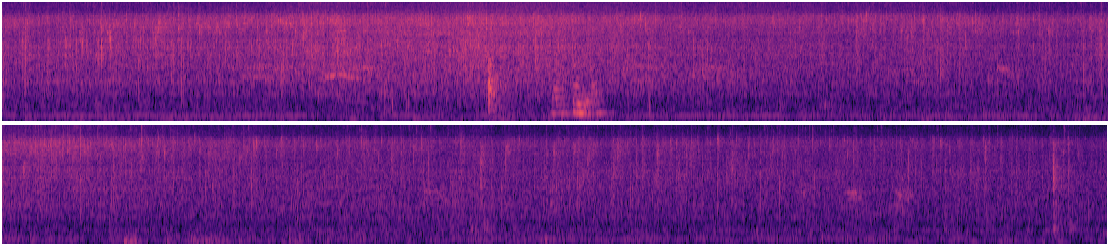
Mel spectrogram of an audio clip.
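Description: Chopped onion, cumin seeds and fresh curry leaves sizzling in hot oil in a frying pan, a steady sizzle that is strongest in the first few seconds and slowly dies down.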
